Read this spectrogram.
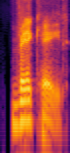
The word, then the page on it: vacate: American English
